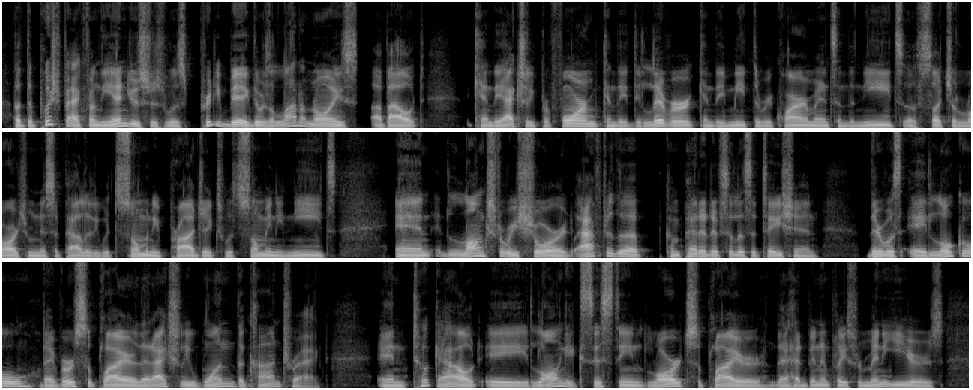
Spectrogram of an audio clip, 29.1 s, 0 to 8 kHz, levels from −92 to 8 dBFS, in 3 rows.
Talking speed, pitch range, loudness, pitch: 165 wpm, 95-120 Hz, -25 LUFS, 105 Hz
